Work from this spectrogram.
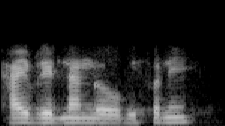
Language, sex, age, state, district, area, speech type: Bodo, male, 18-30, Assam, Chirang, rural, conversation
